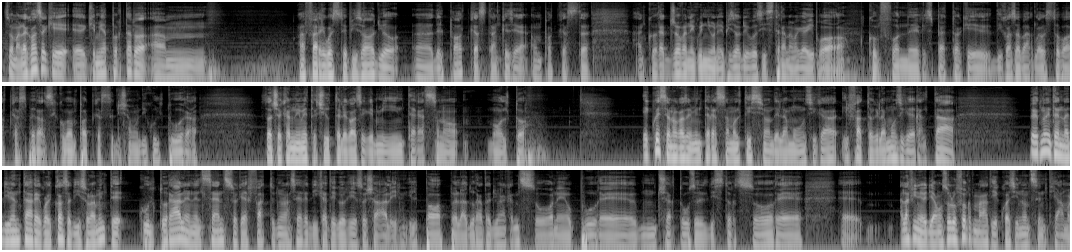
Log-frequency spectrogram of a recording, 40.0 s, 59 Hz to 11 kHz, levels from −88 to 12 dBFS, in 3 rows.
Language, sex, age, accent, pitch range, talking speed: Italian, male, 30-49, native, 80-95 Hz, 180 wpm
